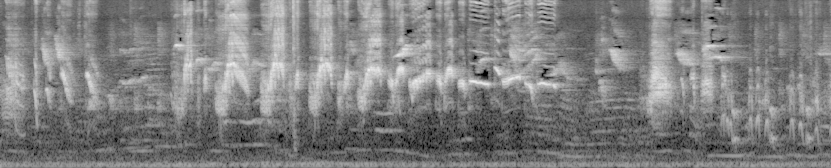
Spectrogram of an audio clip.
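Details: Caged Chinese hwamei, a three-month-old bird in Vietnam, singing a rich varied song of rapid slurred whistles and harsh chattering notes, phrases tumbling together with brief pauses; steady low hum beneath.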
